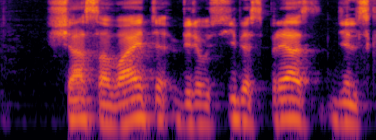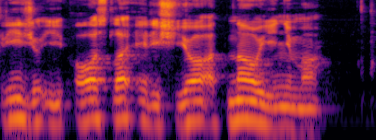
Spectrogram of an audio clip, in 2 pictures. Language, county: Lithuanian, Kaunas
